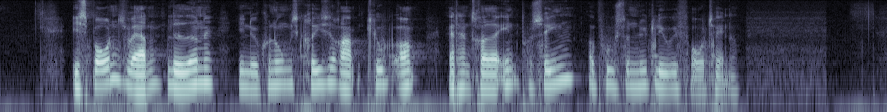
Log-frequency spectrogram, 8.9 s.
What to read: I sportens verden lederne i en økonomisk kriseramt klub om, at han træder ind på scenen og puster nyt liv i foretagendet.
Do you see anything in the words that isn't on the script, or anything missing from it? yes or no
no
